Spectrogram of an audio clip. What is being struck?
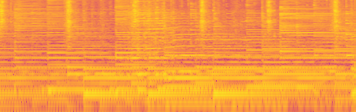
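Nothing is struck.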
